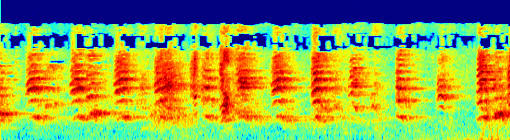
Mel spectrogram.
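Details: French Bulldogs in a kennel giving rapid, high-pitched yapping barks that overlap almost without pause, several voices calling at once.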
